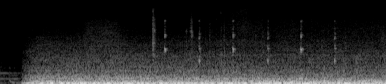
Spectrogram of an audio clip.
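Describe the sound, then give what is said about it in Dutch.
A car drives onto the grounds of a holiday park. A loud, steady low rumble of engine and road noise starts abruptly after a brief quiet moment, with light clicking rattles scattered through it. “ik rij nu volgens mij het terrein in van het vakantiepark. Of ik ben in ieder geval heel erg in de buurt.”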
